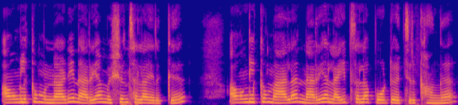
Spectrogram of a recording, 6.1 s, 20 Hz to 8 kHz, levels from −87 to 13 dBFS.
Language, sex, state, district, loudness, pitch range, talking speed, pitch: Tamil, female, Tamil Nadu, Nilgiris, -13 LUFS, 215-255 Hz, 125 wpm, 235 Hz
